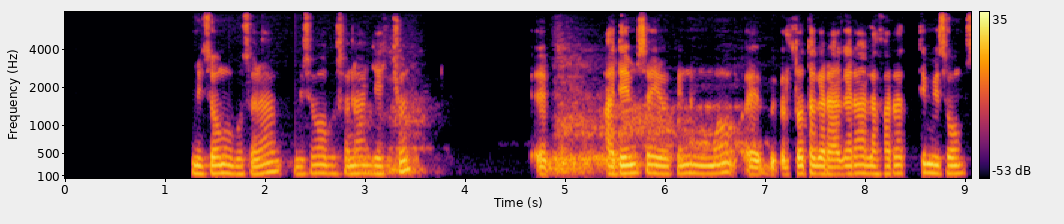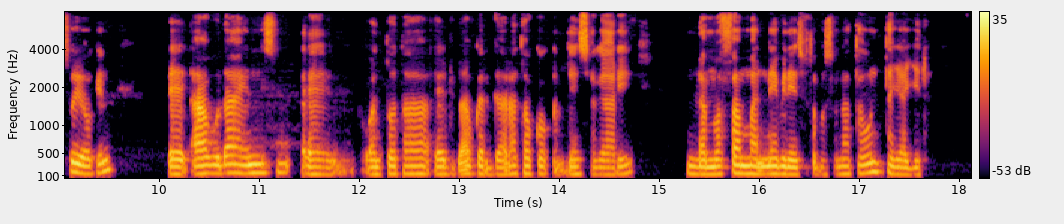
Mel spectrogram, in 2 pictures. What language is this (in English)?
Oromo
